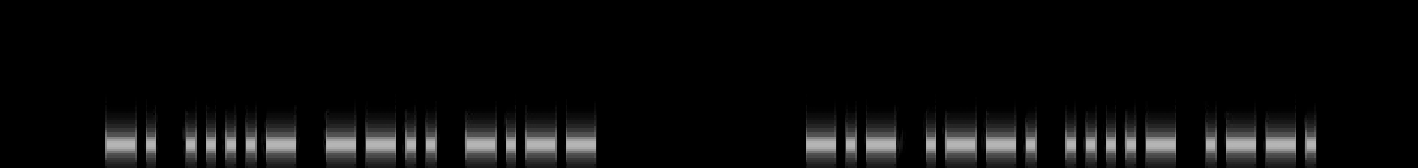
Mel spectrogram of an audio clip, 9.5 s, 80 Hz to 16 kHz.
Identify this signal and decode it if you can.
Morse code, heard as a keyed tone, about 18 wpm, 600 Hz. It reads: N4ZY KP4P
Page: Kaldesignaler 18 wpm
